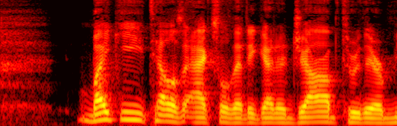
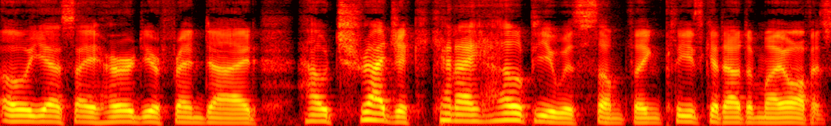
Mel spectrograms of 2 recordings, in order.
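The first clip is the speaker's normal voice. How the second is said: voice dripping with disdain, dismissive villain voice. Retelling how the movie villain talks to the cop: imitating Victor Maitland's disdainful voice. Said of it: "that disdain in his voice".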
